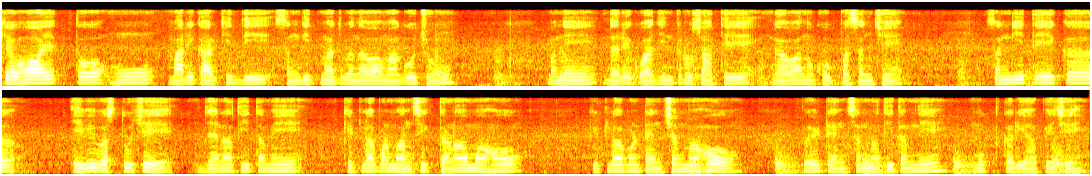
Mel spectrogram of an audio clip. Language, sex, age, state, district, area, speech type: Gujarati, male, 30-45, Gujarat, Ahmedabad, urban, spontaneous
